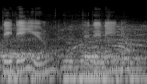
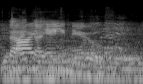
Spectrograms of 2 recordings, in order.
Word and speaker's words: Dainu: Yes, and we have that Dayu. I keep mispronouncing it. Dainu.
